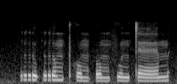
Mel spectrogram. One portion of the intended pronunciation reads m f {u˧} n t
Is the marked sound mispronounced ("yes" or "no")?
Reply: yes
